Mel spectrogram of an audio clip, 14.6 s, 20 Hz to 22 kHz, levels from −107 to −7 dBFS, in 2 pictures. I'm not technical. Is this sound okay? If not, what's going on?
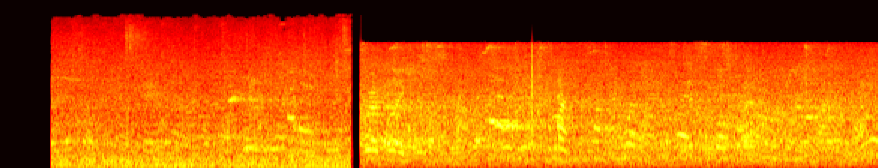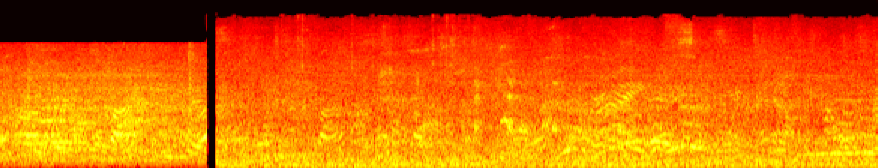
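No. From 2.93 to 9.12 s the sound turns duller and boxier, losing its top end above about 7.6 kHz. Its loudness shifts and a new background noise appears well beneath it, with a brief gap of about 80 ms at the switch. This is likely an input switched to a poorer device, such as another microphone. A simple tone change wouldn't bring its own noise, level and clean return afterwards.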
